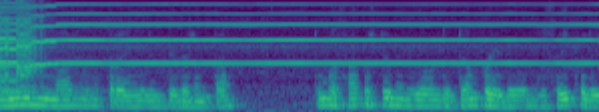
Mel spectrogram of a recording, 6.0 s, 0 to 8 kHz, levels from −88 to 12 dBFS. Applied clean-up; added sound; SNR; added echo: none; Bowed string instrument; 1 dB; reverberation time 0.3 s.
